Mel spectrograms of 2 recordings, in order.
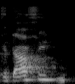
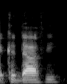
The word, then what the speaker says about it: Gaddafi: Li strong man gdaf gafi how did you pronounce that Gaddafi yeah Gaddafi okay KH yep it says U Omar Gaddafi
